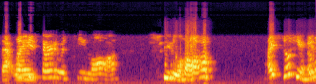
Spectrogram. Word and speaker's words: Selah: It's spelled that Well, she way. started with C-Law. Selah.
